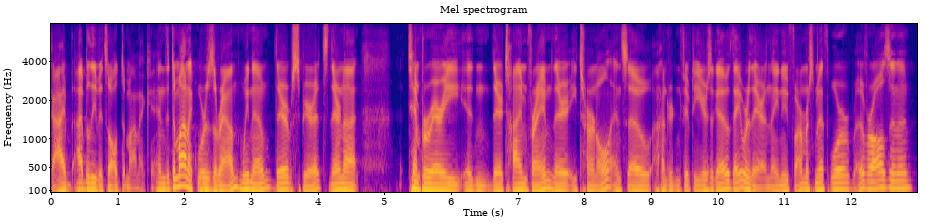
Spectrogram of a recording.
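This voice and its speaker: A man's voice: on the low side, normal speed, clean tone, dry recording, studio quality. A man in his forties, getting over the flu, co-hosting a faith podcast and telling a story thoughtfully. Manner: storytelling, thoughtful, with frequent restarts. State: recovering from flu, voice deeper than usual. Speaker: podcast co-host, minister. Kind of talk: casual faith podcast chat.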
